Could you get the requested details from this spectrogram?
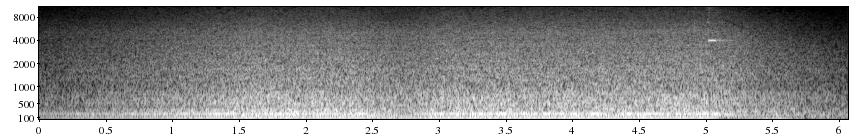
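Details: New 120V window air conditioner bench-tested before installation in a garage, on a heavy-duty extension cord, checked for cold air: steady fan rush with a constant low compressor hum that cuts off cleanly; normal operation.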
